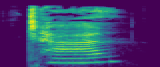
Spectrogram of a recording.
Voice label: "chan2", pinyin

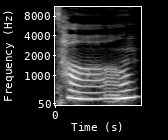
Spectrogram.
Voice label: "ceng3", pinyin

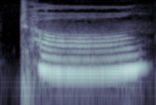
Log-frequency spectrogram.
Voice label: "cheng3", pinyin

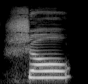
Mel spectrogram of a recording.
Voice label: "shou1", pinyin

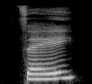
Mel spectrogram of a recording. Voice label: "zei2", pinyin

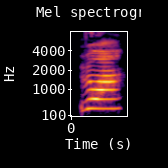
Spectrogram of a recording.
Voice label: "rua1", pinyin

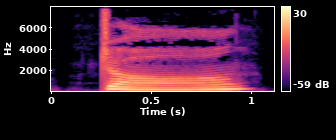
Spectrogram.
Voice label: "zheng3", pinyin

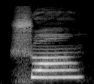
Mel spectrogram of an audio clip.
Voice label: "shuang1", pinyin

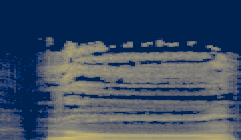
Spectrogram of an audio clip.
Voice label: "rong3", pinyin

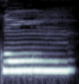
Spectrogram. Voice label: "gong1", pinyin audio

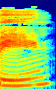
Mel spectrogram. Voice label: "bing2", pinyin

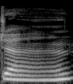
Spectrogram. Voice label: "zhen3", pinyin

